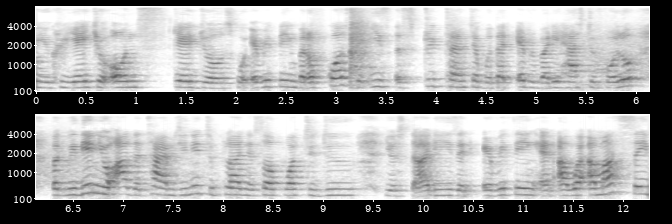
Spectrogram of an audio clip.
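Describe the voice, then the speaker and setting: A young woman from Zimbabwe talks casually to her viewers in a medium-pitched voice, meandering through her thoughts with frequent fillers and false starts. The room around her is noticeably echoey. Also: fairly bright tone, a little hiss or hum. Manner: chatty, rambling with many fillers and restarts. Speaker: vlogger. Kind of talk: casual talk to camera. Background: child talking in the background.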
